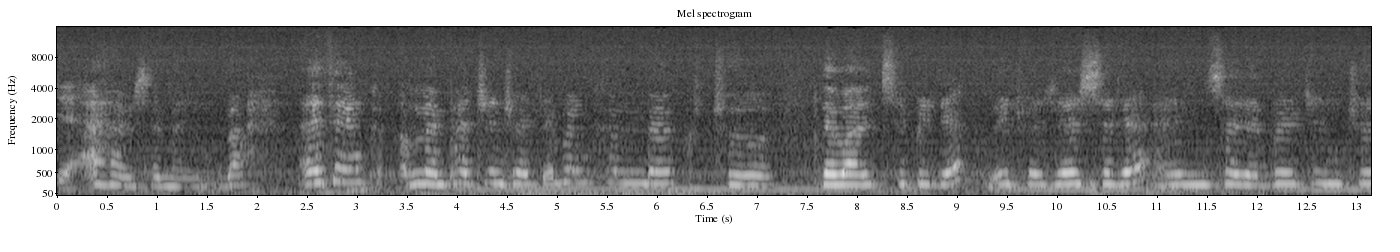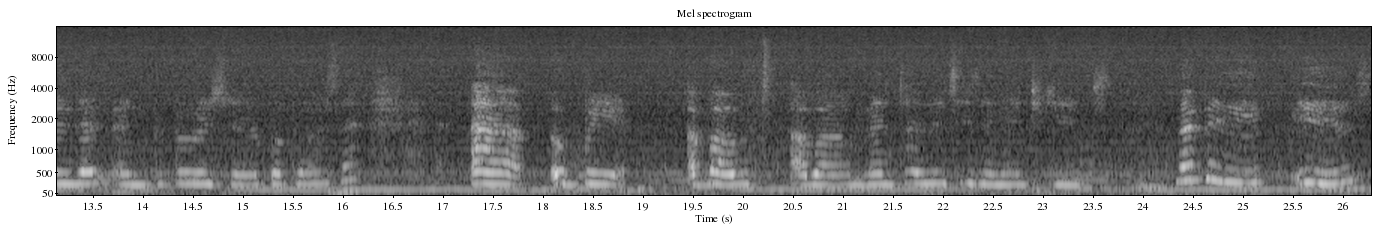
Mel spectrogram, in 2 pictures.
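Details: 26-year-old woman with lifelong cerebral palsy, speech affected enough that people often find her hard to understand; dysarthria.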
